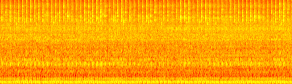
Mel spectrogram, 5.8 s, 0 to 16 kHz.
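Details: 1971 Triumph T120 twin, first cold start after cleaning pilot jets: steady, even low idle about four beats a second, no knocks or misses; idle fast at first then kicked down, sounds healthy, no tach fitted.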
